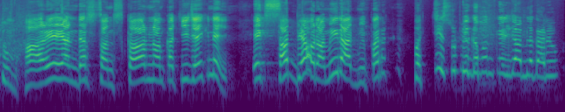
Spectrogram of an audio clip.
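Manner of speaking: high-pitched, offended protest; indignant outburst. Acted. Accused man protesting his honour, shrill indignation. Indignant denial of embezzlement charge.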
